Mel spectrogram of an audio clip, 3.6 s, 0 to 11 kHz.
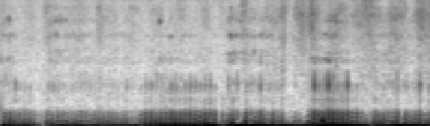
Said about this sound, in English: Yeah, that's that good stuff right there. Pravi purrs gently into your ear for 20 minutes ASMR.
